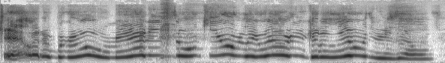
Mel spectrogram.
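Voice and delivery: play-acted very high sobbing, bawling, crying voice. Retelling own reaction to the finale parting: imitating own past bawling. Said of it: "bawling my eyes out and going".

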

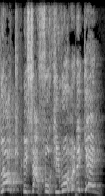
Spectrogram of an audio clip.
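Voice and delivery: put-on shrill, full-throated, very high top-of-the-voice yell. Retelling how a man shouted on seeing the woman from Waitrose: retelling a yell. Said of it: "Barry yells at the top of his voice".

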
